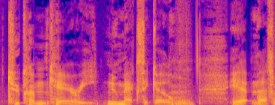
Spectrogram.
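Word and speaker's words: Tucumcari: Tuk I hope I pronounce this right. Tukami New Mexico.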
